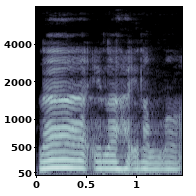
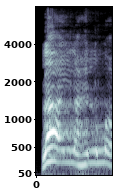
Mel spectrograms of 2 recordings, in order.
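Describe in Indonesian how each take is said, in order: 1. Frasa itu diucapkan dengan pelan dan lembut. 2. Frasa itu diucapkan dengan keras dan kuat. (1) "Ucapkan dengan jarak yang dekat" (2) "kalau kita ngomong dari jarak jauh kan kenceng gitu biasanya"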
